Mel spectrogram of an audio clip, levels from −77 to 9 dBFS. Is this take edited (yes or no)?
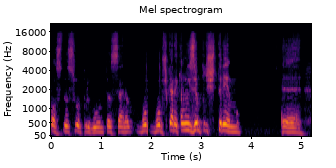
yes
